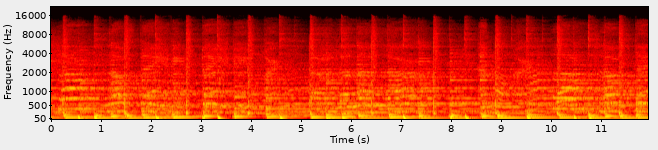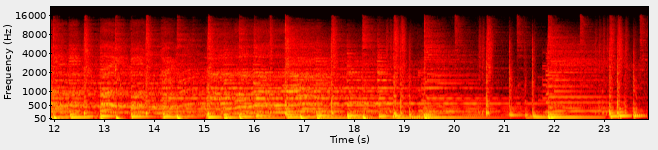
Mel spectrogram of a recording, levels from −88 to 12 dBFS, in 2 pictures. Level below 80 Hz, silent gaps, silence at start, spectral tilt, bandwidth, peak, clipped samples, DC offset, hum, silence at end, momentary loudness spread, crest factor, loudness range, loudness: -28 dBFS; none; 0 s; -5.5 dB/octave; 16.5 kHz; -8 dBFS; under 0.1%; under 0.1%; none; 0 s; 7 LU; 14 dB; 4 LU; -23 LUFS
